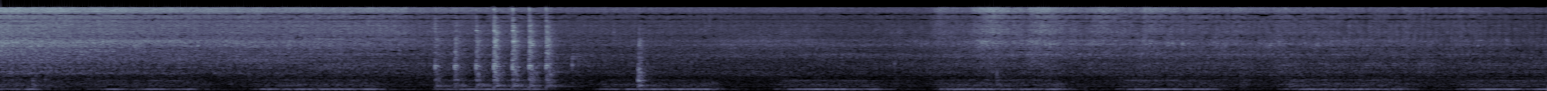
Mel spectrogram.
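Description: Yogurt-and-spice masala sizzling as it hits hot tempering oil in a steel kadai, loudest at first and easing off. There is a quick run of sharp clicks about four seconds in, and a low hum pulses on and off about every second and a half.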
